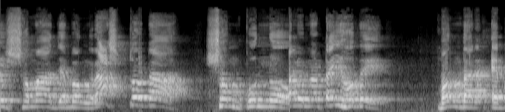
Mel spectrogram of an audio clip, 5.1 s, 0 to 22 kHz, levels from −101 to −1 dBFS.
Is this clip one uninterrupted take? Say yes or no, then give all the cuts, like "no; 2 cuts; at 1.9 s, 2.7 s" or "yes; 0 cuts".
no; 1 cut; at 2.9 s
